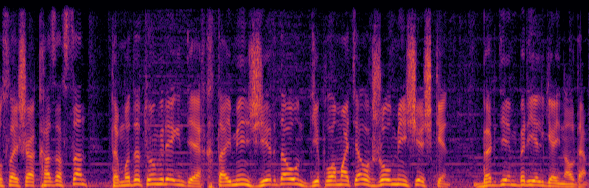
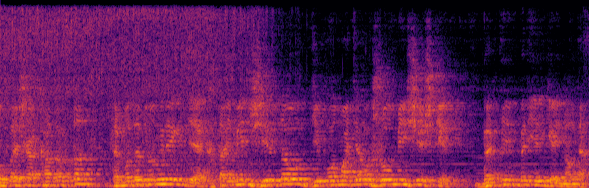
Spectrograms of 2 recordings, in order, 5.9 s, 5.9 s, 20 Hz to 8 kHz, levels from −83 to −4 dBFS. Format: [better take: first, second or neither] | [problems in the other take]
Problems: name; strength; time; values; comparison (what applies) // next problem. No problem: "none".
first | background sound (Sink (filling or washing) / Water tap, faucet); 18 dB below the speech // room echo; dies away in 0.9 s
